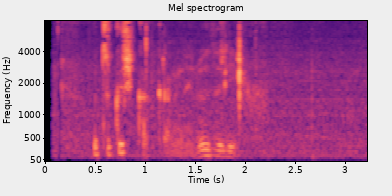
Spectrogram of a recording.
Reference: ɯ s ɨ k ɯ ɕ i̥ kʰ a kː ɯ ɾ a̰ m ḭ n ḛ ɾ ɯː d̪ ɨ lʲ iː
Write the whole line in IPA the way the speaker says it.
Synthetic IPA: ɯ t͡s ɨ k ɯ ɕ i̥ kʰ a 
